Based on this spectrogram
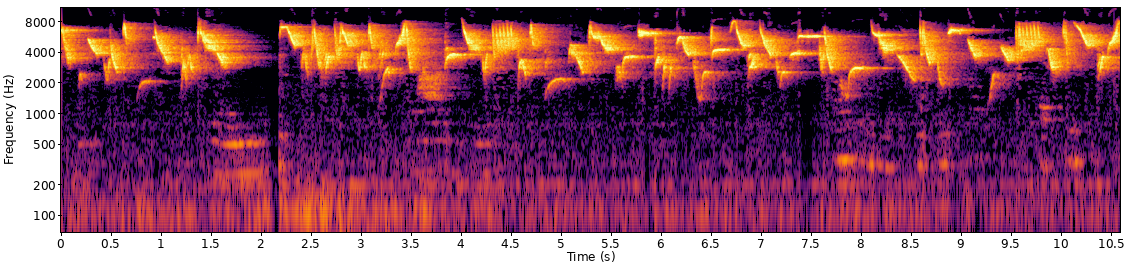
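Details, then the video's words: Black-throated canary song used as training song for caged birds: rapid continuous warbling of high descending slurred notes and trills, with a brief pause near two seconds, then dense varied phrases. "Masteran Burung Blacktroat"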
